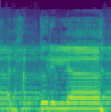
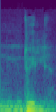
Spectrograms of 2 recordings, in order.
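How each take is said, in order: First: The word is said with every sound clear. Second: The word is rushed and slurred into fewer sounds. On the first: The speaker calls it right. "ആ രൂപത്തിലാണ് ചെല്ലേണ്ടത്" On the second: The speaker calls it wrong. "ലാസ്റ്റ് എന്തുല്ല"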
